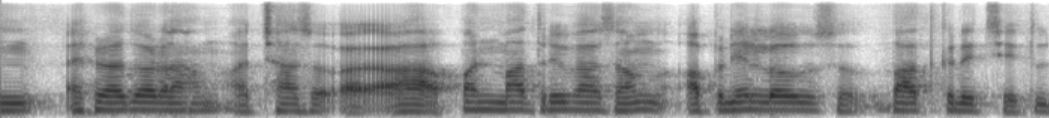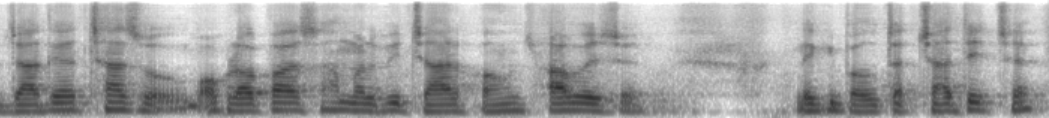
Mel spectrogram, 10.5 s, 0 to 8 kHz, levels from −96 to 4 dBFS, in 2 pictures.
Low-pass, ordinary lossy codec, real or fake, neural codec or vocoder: 7.2 kHz; none; fake; codec, 16 kHz, 0.7 kbps, FocalCodec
